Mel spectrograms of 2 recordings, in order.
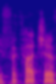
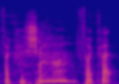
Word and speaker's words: focaccia: I'm going to get spaghetti and meatballs, and I'm going to order a focaccia for, is that how you say it? Focaccia?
